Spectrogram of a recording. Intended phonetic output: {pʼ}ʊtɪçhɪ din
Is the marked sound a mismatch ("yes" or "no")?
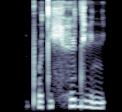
no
